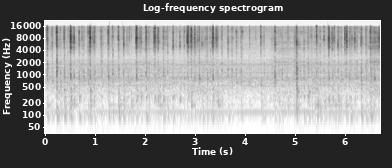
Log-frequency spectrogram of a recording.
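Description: Both hands type rapidly with their fingertips on the backlit plastic chiclet keyboard of an Alienware M11x R2 (2011) laptop. The result is a quick, uneven stream of short, bright plastic clicks that die away almost instantly. Under the clicks runs a faint steady low hum.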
